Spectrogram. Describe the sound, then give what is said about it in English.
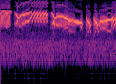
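A Bicknell's thrush sings a high, thin, warbling song of quick descending phrases with brief pauses, clear, with no other sounds around it. “The Wake-up Call: Bicknell's Thrush”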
